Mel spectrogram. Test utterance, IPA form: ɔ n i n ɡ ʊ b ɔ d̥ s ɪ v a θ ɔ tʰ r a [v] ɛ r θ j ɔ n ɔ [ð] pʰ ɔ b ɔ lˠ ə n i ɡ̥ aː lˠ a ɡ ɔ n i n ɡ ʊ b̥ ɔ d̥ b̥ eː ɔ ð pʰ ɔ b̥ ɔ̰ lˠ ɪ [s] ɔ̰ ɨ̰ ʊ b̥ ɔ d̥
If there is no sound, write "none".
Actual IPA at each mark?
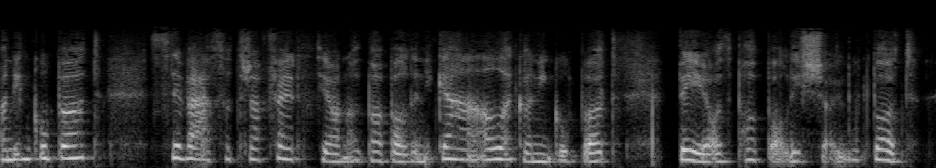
f, ð, ʃ

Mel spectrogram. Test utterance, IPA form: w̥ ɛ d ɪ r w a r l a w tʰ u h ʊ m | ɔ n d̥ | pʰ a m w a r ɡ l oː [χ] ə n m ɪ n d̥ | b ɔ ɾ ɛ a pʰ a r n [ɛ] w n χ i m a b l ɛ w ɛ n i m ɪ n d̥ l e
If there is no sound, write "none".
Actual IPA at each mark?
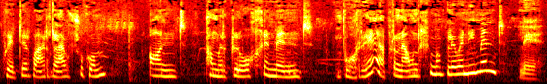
χ, a

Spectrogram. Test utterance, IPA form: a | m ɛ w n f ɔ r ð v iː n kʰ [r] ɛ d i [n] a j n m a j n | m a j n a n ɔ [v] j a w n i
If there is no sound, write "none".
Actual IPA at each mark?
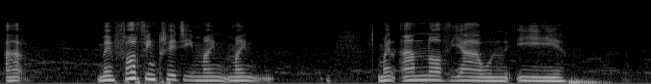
r, m, ð

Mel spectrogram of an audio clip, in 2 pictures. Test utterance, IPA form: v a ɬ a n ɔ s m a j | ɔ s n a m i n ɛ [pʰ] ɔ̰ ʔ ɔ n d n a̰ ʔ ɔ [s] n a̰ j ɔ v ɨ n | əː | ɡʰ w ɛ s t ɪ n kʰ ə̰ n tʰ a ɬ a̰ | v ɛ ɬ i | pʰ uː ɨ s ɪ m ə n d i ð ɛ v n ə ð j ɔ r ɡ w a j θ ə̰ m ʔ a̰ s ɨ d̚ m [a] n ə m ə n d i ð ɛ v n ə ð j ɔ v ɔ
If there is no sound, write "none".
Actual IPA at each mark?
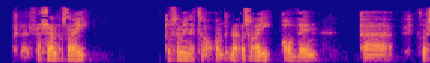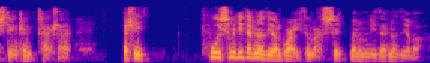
tʰ, s, a

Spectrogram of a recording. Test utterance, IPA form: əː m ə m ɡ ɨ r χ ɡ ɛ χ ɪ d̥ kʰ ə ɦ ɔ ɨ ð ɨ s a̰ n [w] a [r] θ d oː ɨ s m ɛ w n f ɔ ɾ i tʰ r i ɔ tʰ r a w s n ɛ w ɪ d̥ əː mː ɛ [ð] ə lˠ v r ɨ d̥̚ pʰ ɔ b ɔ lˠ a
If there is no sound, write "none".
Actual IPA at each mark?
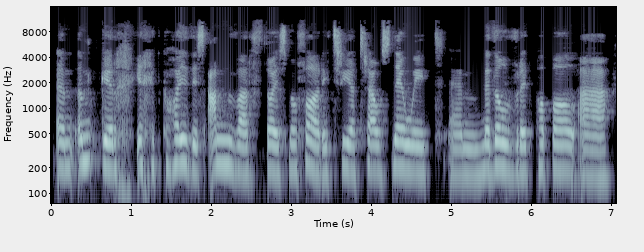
v, r, ð

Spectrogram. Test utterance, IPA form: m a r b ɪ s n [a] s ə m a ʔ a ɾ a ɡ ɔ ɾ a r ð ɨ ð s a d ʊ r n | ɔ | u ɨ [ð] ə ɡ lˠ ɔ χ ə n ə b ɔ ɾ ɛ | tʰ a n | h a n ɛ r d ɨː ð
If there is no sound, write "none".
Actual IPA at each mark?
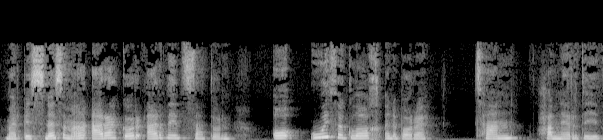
ɛ, θ

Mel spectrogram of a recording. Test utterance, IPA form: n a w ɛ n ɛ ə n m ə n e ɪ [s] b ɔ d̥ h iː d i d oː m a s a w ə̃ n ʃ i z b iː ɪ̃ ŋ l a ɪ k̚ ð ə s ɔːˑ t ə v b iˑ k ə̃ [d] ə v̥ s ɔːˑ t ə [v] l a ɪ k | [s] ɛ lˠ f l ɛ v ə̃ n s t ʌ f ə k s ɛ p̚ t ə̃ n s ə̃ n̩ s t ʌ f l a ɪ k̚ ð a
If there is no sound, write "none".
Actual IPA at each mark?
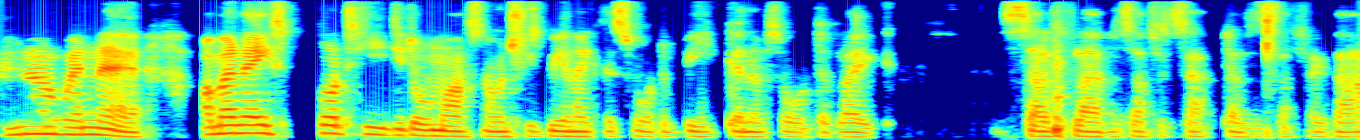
s, n, v, s

